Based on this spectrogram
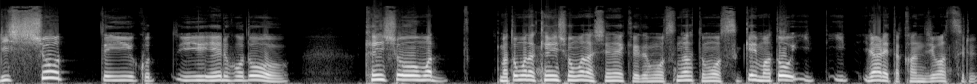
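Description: A man's high voice shows ordinary pitch variation as he talks at a moderate speed. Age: 20s. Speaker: solo podcaster. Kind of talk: casual monologue. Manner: rambling, hesitant.

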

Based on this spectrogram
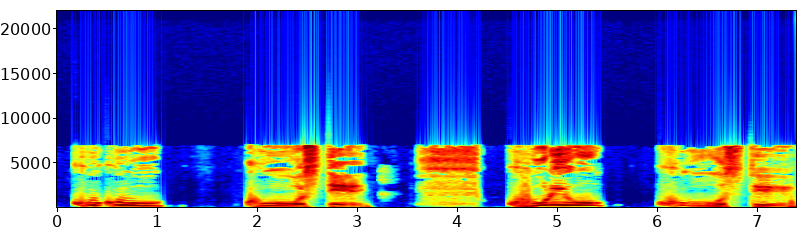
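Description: A put-on character voice moves at a very slow pace with long, frequent pauses and big pitch swings. Its tone is slightly mellow, with a slightly husky edge and vocal fry.

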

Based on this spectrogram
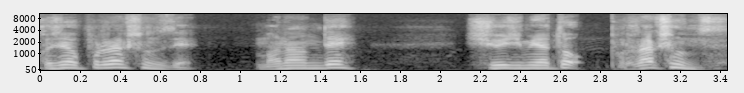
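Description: At a very fast pace, a man with a fairly high pitch speaks in a dry, close sound with no echo. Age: 30s. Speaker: amateur podcaster and novelist. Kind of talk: casual monologue. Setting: outdoors at a beach. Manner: halting, many fillers.

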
